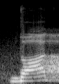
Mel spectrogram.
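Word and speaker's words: ض: दौद को जब हम अदा करते हैं तो हमारी ज़ुबान की करवट यानी साइड ऊपर के दाढ़ों की बाएं या दाएं जानब लगनी चाहिए, इससे अदा होता है।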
